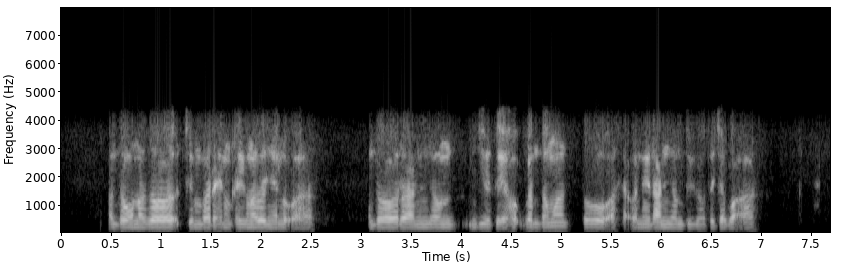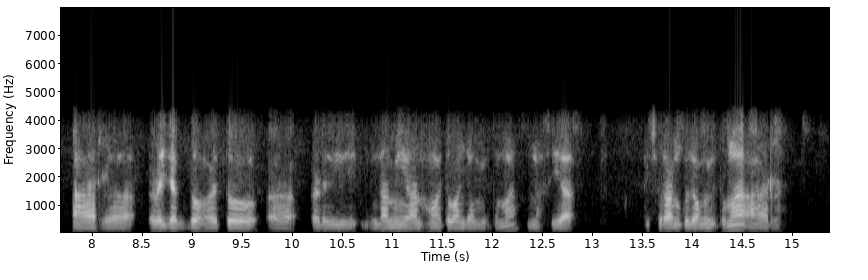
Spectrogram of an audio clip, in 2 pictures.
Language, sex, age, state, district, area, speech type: Santali, male, 18-30, West Bengal, Malda, rural, conversation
